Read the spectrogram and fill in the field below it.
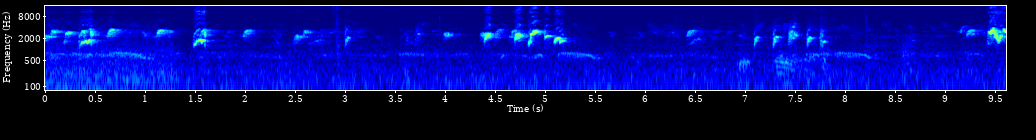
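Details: Caged red-whiskered bulbul singing short, bright warbled phrases, spaced with pauses, with some lower fluttery sounds and a sharp note at the end.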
